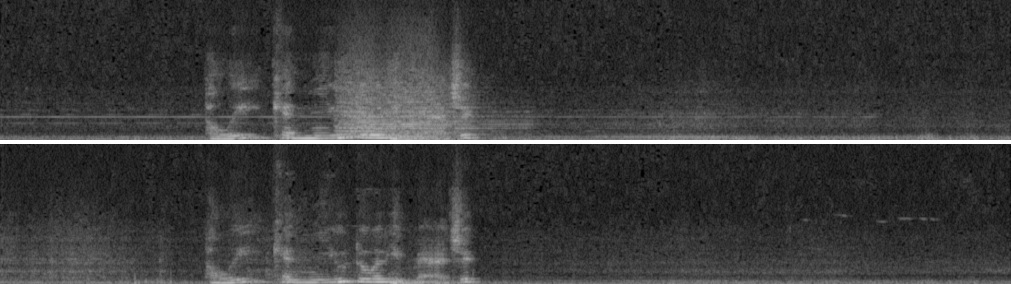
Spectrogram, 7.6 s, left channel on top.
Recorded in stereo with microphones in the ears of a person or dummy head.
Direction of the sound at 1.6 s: 5° left (ahead or behind).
